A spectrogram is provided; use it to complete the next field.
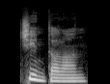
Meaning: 1. naughty, mischievous (bad; tending to misbehave or act badly) 2. naughty, risqué, cheeky
- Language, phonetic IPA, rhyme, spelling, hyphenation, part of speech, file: Hungarian, [ˈt͡ʃintɒlɒn], -ɒn, csintalan, csin‧ta‧lan, adjective, Hu-csintalan.ogg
